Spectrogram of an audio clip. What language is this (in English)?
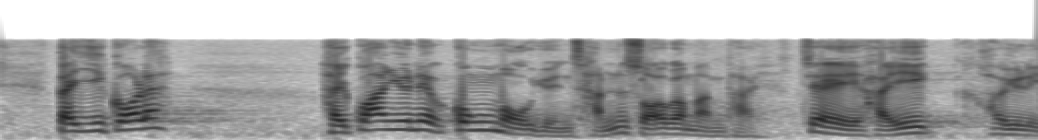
Cantonese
